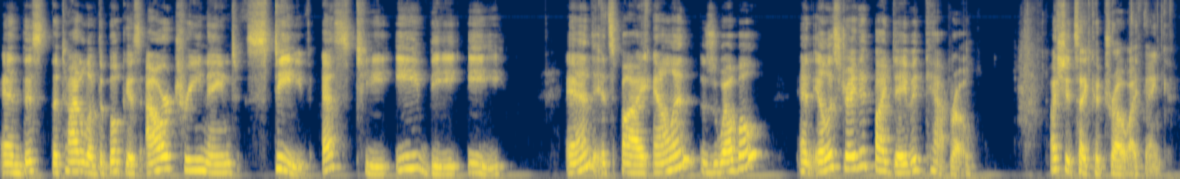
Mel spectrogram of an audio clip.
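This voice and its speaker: A woman's voice: lowish voice, sing-song, takes it slowly. A woman presenting a children's library storytime, explaining things simply and addressing young listeners directly as she reads aloud. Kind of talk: reading a picture book aloud to children.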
